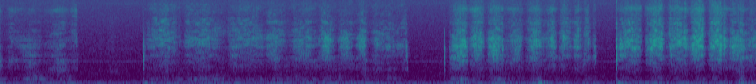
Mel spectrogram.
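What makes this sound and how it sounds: A white chalk stick held by the fingertips scribbles continuous lines across a flat, solid, cat-shaped painted chalkboard, producing a bright, dry rasp in rhythmic strokes. The scratching pauses briefly twice, and each pause ends with a sharp tap before the scribbling resumes. The last stretch is louder and harsher than the first.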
